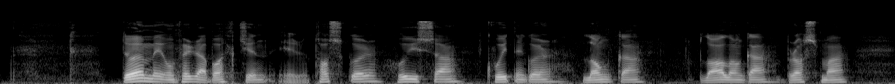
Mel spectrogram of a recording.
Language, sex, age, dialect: Faroese, male, 36-60, Suðuroy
